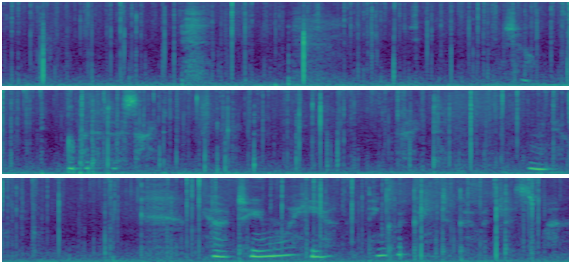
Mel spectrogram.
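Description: A woman's soft, quiet murmurs, too faint for words, with a few short voiced sounds, most of them near the end. Light, scattered clicks run throughout.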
